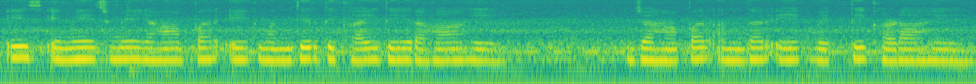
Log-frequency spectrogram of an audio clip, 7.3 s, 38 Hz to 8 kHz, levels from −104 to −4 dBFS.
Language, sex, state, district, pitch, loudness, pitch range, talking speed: Hindi, male, Rajasthan, Jaipur, 180 Hz, -15 LUFS, 175-190 Hz, 145 wpm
